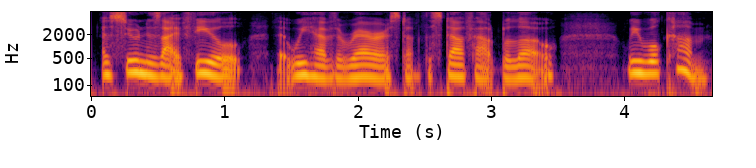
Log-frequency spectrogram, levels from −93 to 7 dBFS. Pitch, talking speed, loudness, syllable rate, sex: 180 Hz, 230 wpm, -17 LUFS, 5.4 syllables/s, female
